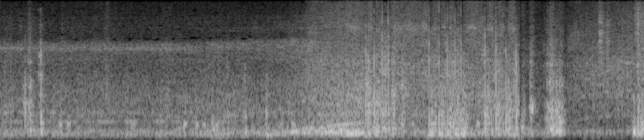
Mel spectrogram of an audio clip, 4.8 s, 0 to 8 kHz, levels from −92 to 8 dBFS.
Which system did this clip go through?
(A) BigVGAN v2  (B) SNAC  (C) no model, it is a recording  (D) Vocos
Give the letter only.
C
